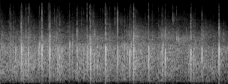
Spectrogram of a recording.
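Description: A festival crowd at the Burlington Irish Heritage Festival cheers and claps in a steady, dense wash of applause with scattered sharper claps throughout.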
